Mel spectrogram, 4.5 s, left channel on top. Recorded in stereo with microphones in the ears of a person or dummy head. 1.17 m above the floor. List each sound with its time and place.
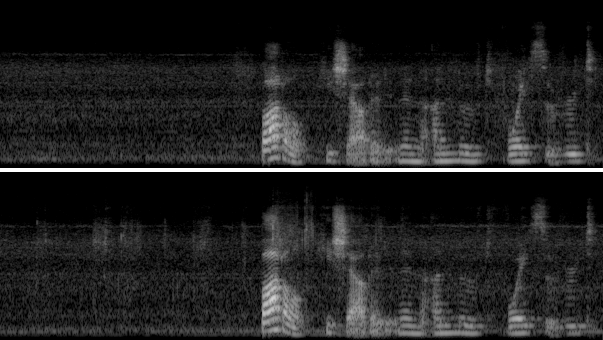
2.0 s a woman speaking: 60° right (ahead or behind), 0.7 m; by 4.4 s 25° left (ahead or behind), 1.9 m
